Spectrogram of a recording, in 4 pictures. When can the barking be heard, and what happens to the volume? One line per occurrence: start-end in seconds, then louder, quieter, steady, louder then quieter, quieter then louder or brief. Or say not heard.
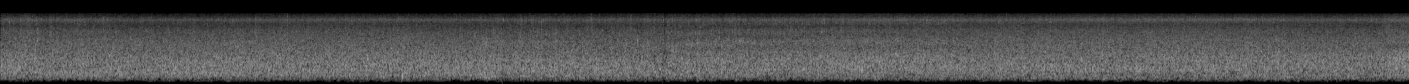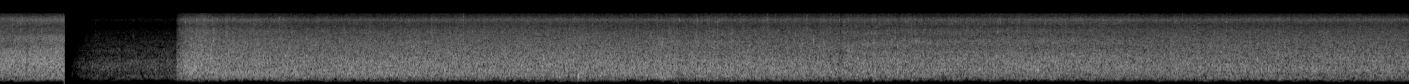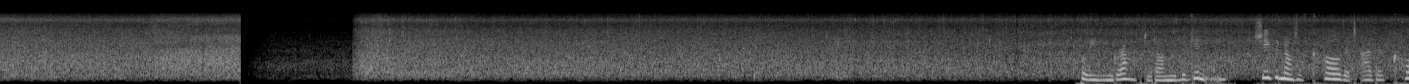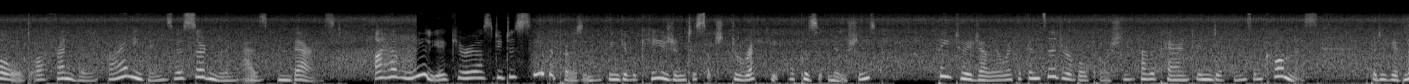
not heard.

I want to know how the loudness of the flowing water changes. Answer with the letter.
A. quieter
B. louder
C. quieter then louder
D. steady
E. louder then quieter
A.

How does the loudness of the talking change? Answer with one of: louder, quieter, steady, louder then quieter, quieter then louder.
steady.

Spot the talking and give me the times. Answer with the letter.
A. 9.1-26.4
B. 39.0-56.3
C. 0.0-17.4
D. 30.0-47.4
B.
